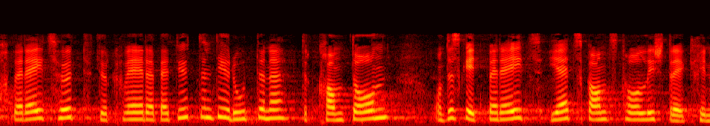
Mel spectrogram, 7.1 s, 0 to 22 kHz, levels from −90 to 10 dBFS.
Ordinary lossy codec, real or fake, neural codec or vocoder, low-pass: none; real; none; 7.2 kHz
